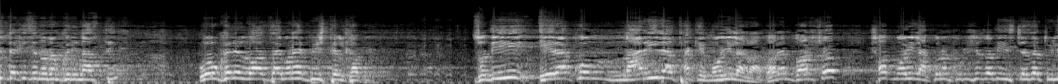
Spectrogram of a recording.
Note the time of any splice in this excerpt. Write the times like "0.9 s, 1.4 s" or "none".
none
